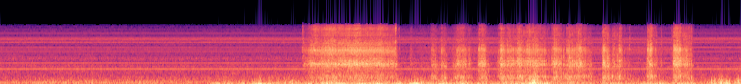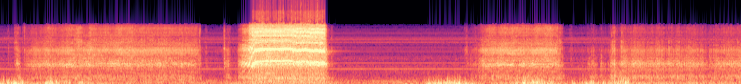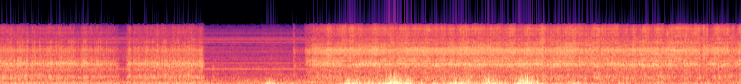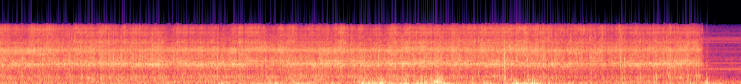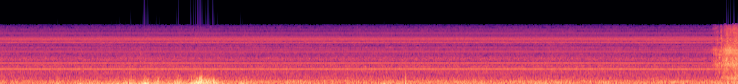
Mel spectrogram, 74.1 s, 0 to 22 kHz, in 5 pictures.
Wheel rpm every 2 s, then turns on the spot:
0, 0, 0, 20, 10, 10, 10, 20, 40, 30, 90, 0, 30, 10, 20, 10, 10, 10, 30, 30, 30, 30, 30, 30, 30, 30, 30, 30, 30, 10, 0, 0, 0, 0, 0, 0, 0.
10-12 26-34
